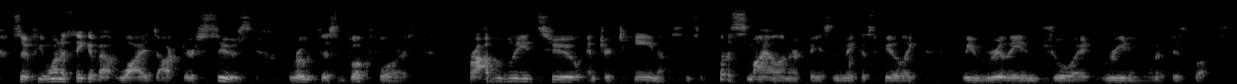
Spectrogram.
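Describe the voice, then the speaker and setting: A man's voice: lowish voice, pushed and bright, poor audio. A young adult man speaking as a teacher, explaining a lesson directly to young pupils. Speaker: elementary teacher. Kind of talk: read-aloud and story structure lesson for children. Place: room at home, indoors.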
